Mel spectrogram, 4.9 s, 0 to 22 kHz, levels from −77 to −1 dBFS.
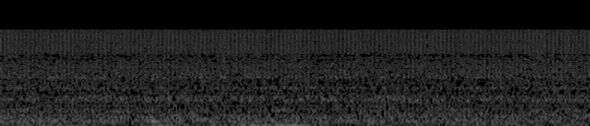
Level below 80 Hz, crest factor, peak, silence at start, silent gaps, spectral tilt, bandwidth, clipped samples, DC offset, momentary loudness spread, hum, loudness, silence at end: -60 dBFS; 22 dB; -24 dBFS; 0 s; none; -1.5 dB/octave; 8.8 kHz; under 0.1%; under 0.1%; 1 LU; none; -44 LUFS; 0 s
